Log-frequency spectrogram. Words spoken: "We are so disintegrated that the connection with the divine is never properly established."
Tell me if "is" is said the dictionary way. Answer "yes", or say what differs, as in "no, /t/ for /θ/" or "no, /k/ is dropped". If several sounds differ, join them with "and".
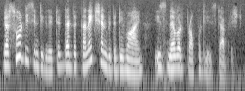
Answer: yes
